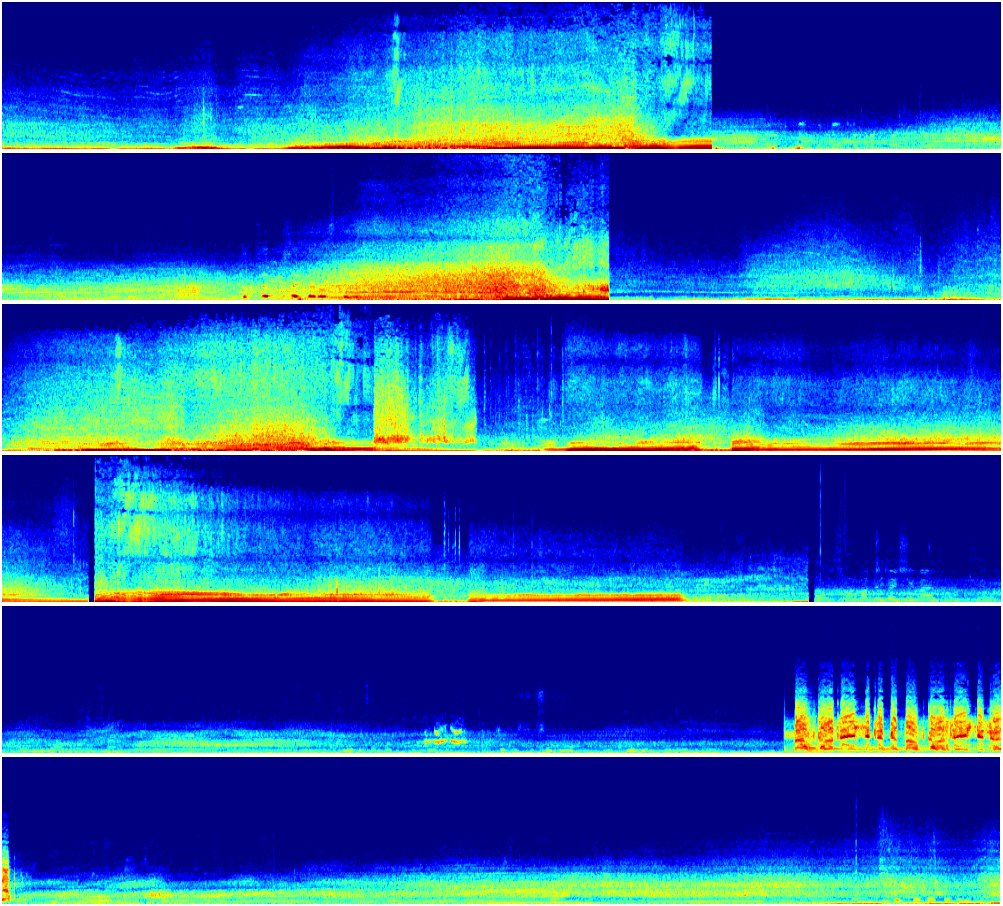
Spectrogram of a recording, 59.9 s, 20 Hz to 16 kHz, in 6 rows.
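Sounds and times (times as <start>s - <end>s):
rally car engine revving: 0.0s - 38.1s, 39.2s - 59.9s.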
